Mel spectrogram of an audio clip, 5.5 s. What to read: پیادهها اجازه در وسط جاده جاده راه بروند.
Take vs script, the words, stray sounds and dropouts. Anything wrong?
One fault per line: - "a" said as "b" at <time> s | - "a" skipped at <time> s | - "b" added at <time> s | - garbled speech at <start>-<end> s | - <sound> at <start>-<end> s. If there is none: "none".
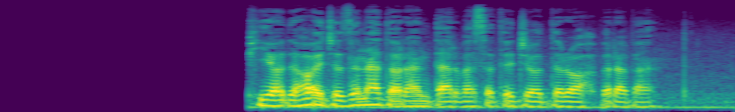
- "ندارند" added at 2.7 s
- "جاده" skipped at 4.2 s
